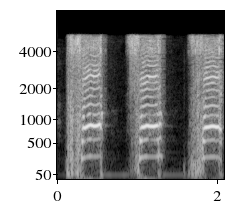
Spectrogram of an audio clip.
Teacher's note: طب هقوله مفتوح ص ص ص، برضو صوت الصفير موجود فيه مع انها صاد مفتوحة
